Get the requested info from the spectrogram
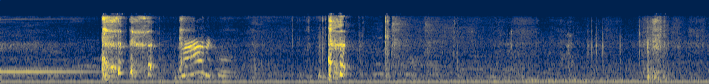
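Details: Child (Josué) playing and coughing: a few short coughs between playful vocal sounds, with a steady hum in the room.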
